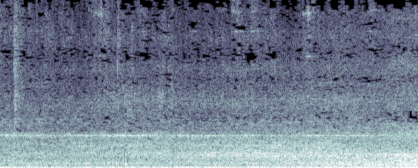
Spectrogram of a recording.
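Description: Steady low rumble and hiss of outdoor city street ambience, with no distinct events, rising slightly toward the end.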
